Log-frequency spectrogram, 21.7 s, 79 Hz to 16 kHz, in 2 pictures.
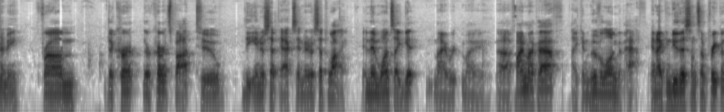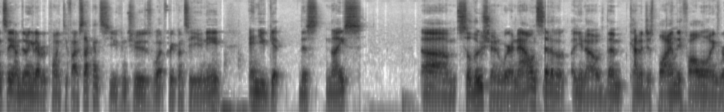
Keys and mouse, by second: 16.1 click, 19.0 Right, 19.8 Down, 21.0 Down, 21.6 Down.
